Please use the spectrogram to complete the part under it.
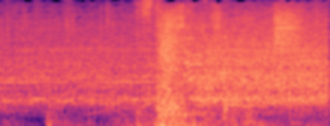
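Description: A body slams down hard onto a wrestling mat.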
